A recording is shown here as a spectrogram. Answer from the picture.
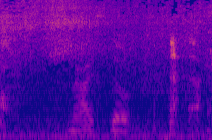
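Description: Steady hiss of food cooking over a fire, with faint voices in the background.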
